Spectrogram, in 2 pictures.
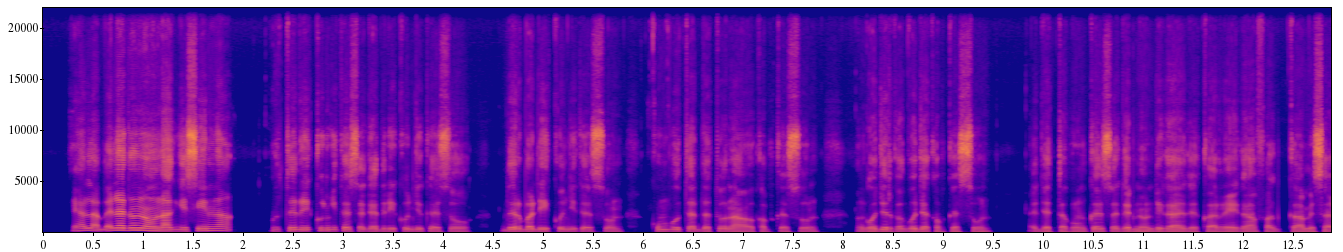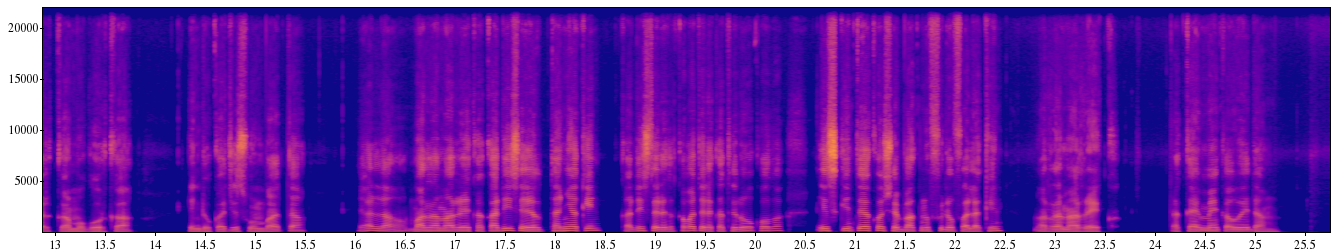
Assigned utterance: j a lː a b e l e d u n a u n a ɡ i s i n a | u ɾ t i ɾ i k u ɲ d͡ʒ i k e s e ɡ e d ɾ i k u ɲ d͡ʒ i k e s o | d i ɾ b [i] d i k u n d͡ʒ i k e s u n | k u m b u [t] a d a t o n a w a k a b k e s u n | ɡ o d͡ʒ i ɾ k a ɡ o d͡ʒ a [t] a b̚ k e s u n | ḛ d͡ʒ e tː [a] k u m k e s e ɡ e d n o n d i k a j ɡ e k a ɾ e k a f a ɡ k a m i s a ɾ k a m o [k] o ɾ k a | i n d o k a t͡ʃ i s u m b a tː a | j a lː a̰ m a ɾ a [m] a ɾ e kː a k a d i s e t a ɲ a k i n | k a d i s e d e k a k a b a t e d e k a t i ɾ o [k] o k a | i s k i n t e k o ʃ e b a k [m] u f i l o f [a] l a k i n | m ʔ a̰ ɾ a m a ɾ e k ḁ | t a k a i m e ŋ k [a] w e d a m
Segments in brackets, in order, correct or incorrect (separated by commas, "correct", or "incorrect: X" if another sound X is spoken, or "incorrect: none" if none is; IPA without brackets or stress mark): incorrect: a, correct, incorrect: k, correct, incorrect: ɡ, correct, correct, incorrect: n, correct, correct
